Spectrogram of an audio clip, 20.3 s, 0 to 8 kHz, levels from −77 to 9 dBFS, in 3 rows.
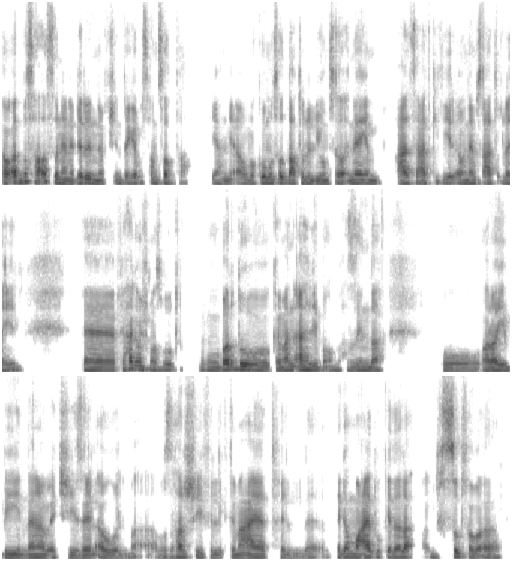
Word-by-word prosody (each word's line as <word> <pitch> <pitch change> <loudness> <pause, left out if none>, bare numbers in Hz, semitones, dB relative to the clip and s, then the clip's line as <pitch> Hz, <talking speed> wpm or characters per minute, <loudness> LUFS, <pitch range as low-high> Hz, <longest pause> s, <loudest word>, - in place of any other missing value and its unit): أوقات 135 +3 +6
باصحى 175 +1 +1
أصلًا 145 -5 +3
يعني 110 0 0
غير 130 +5 +4
إن 130 - 0
ما 110 - -1
فيش 105 - -9
إنتاجية، 120 0 -2
باصحى 135 +1 -6
مصدع 125 -2 -2 0.4
يعني 110 -2 -5
أو - - -3
باكون 110 +4 0
مصدع 130 -2 +2
طول 115 +1 -3
اليوم، 110 0 -1
سواء 115 - -2
نايم 120 -2 +1 0.2
عدد 120 0 +4
ساعات 120 0 0
كتير 130 +2 -5
أو - - 0
نايم 120 +1 0
ساعات 115 -3 -1
قليل 120 +3 -3 0.8
آآ 110 -2 +3
في 110 +5 -7
حاجة 160 +1 +4
مش 150 -3 -1
مضبوطة، 125 0 -4 0.3
وبرضه 125 0 +4
كمان 125 +5 0
أهلي 130 -3 +4
بقوا 120 +3 -5
ملاحظين 115 0 -4
ده 115 +1 0 0.8
وقرايبي 110 +2 0
إن 105 0 -5
أنا 115 0 +3
ما 110 - -2
بقتش 115 0 -4
زي 110 +1 +1
الأول، 110 -1 -1
ما - - -10 0.2
باظهرش 110 +3 -1
في 115 +1 -6
الاجتماعات 110 +1 +1
في - - -9
ال 105 -1 -9 0.3
التجمعات 125 -1 +2
وكده، 120 0 0
لأ 125 0 +2 0.2
بالصدفة 135 +2 0
بقى 110 0 -1
115 Hz, 165 wpm, -24 LUFS, 110-125 Hz, 0.8 s, أوقات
